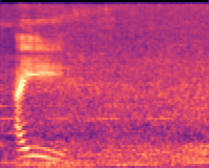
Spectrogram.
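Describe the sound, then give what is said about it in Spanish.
Busy street traffic in the Dominican Republic rumbles steadily throughout, a constant wash of engine and road noise from motorbikes and trucks, with a brief rising horn blare cutting in near the start before fading back into the din. “Hay motoras, hay camiones, hay bocinas a todo lo que da.”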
